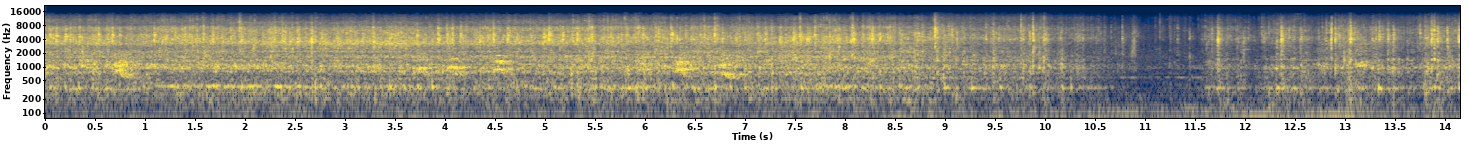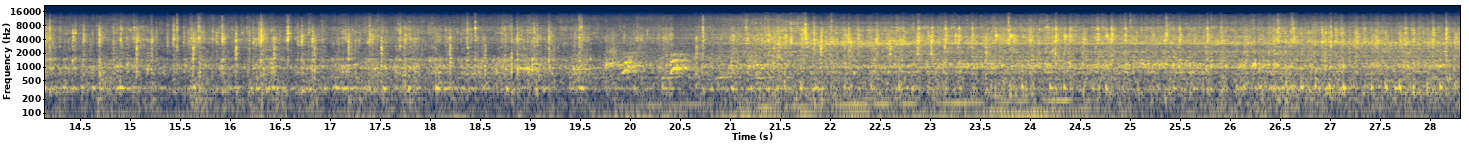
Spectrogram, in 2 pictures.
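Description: Motor-driven meat grinder running steadily while grinding raw chicken, with a constant mechanical hum. It drops briefly in level about eleven seconds in, then runs on.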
